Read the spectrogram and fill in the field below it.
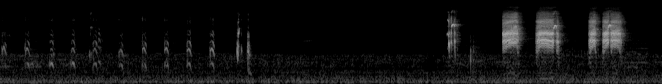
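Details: Black francolin calling, a phrase of four loud, rasping, clipped notes near the end, after a run of faint, regular clicks.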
